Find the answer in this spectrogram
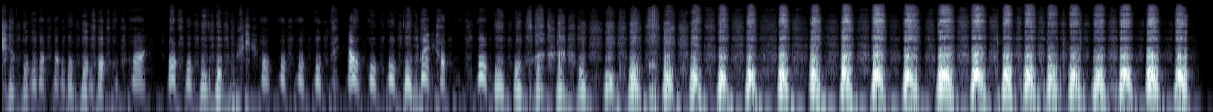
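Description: Chimpanzee panting: loose, irregular pants at first, then a steady run of about four a second that grows louder. This is the rising build-up of a pant-hoot call.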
